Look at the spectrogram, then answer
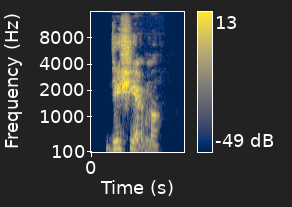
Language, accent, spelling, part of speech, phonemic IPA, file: French, Canada, déchirements, noun, /de.ʃiʁ.mɑ̃/, LL-Q150 (fra)-déchirements.wav
- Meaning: plural of déchirement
